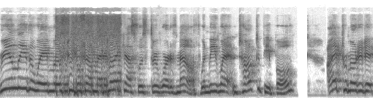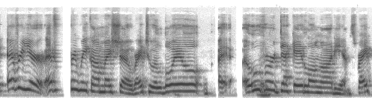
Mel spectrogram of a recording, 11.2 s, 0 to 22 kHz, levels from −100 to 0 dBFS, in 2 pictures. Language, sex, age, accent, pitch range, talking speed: English, female, 30-49, American, 205-285 Hz, 200 wpm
